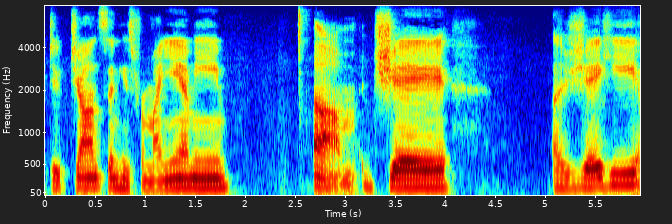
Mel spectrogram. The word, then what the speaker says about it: Ajayi: Ajayi, I want to say is how you would say his name. Ajayi. There we go.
